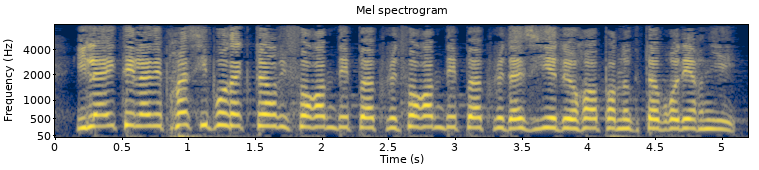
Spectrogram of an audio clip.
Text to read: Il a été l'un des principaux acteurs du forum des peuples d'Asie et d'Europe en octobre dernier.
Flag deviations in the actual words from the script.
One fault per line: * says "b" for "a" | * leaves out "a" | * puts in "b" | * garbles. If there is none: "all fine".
* puts in "forum des peuples"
